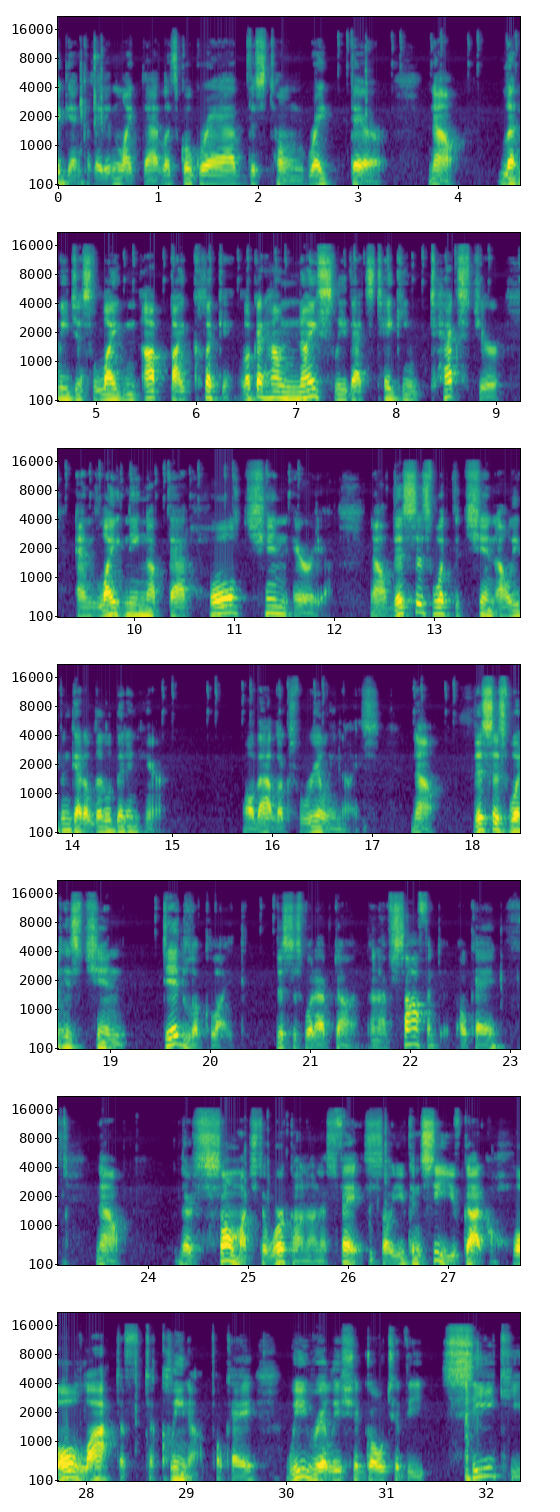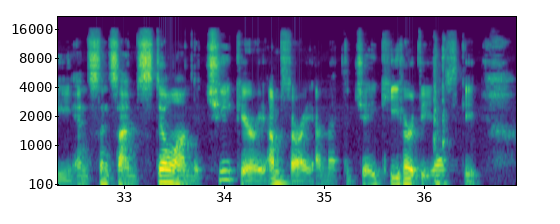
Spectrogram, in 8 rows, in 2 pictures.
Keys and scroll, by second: 0.0 alt+super+z, 31.6 c, 35.9 j.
